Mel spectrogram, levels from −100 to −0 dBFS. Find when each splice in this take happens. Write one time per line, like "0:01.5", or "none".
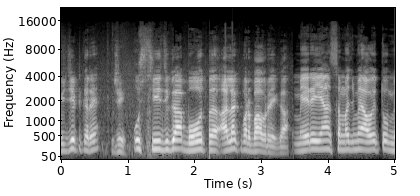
0:02.2
0:03.6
